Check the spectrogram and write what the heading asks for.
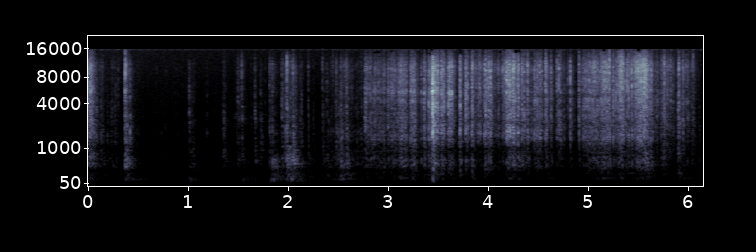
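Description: Trading-card booster packs and their cardboard box being handled: crinkling and rustling with small clicks and taps, busiest over the last four seconds.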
